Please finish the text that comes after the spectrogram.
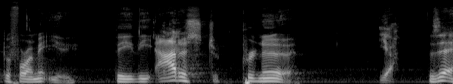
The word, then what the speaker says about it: Artistpreneur: So because you mentioned a word there that I haven't heard before I met you, the artistpreneur. Yeah. Is that how I'm pronouncing it right?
